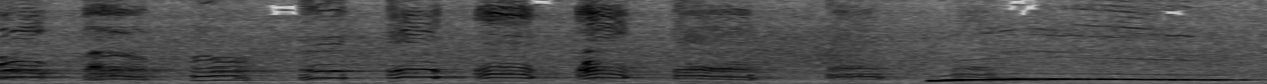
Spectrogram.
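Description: French bulldog puppy giving a string of short, high whining yips, about two a second, then one long howl that starts about four and a half seconds in, rising and then slowly falling.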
